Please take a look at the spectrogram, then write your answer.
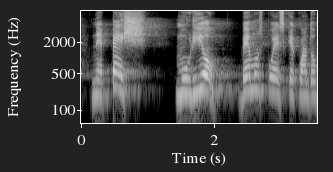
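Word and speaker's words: נפש: es nepesh, se pronuncia nepej, la CH en hebreo se pronuncia como J, nepesh, murió.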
